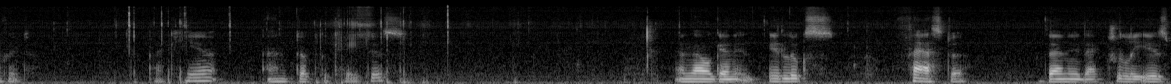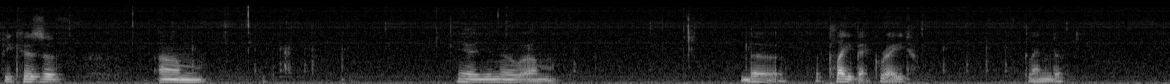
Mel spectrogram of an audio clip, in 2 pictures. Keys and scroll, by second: 1.6 shift+d, 3.8 alt+a.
